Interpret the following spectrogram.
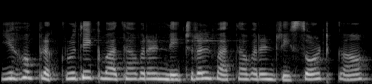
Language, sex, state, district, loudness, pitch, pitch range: Hindi, female, Uttar Pradesh, Hamirpur, -23 LUFS, 250 Hz, 240-265 Hz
